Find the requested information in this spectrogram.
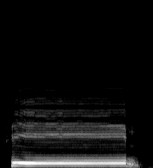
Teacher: সিনটা উচ্চারণ করতে তিন আলিফ পরিমাণ টানতে হবে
